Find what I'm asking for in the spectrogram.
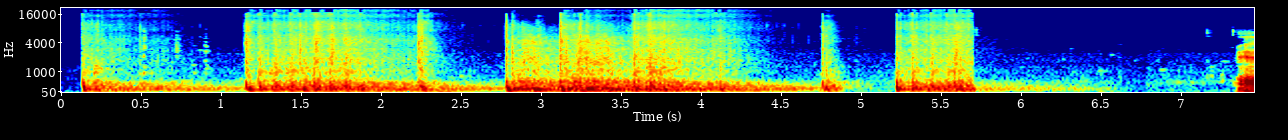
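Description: Machine gun towers in a war strategy game fire in rapid bursts of one to two seconds, broken by short pauses. The bursts are close and fairly loud, and one abrupt thud comes at the end.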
